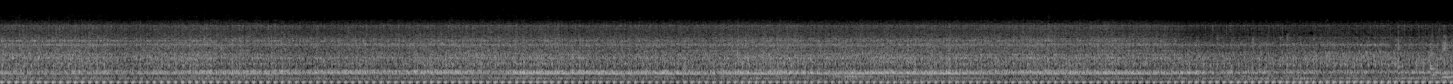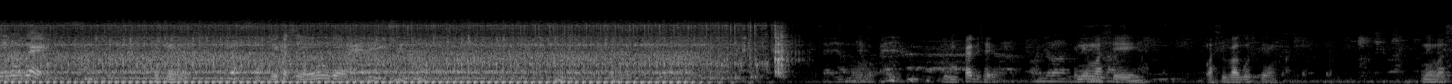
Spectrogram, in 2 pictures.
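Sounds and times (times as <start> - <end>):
scooter engine idling: 0.0 - 22.6.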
